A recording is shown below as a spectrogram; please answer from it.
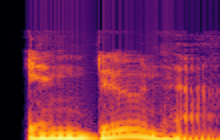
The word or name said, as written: induna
